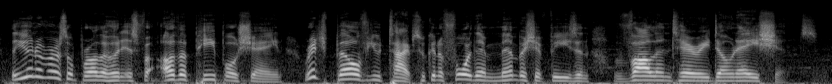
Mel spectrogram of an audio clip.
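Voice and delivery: put-on tough bartender snapping back in a New York accent; defiant New York accent. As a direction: put him in his place, New York style. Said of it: "a bit of a New York-ish kind of accent".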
